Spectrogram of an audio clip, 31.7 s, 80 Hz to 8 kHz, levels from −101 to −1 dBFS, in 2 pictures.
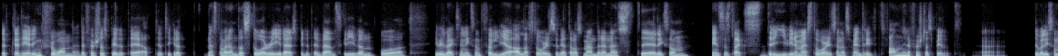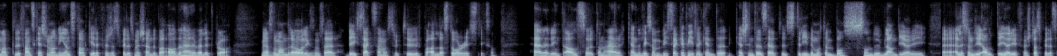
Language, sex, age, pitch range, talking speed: Swedish, male, 20-39, 125-145 Hz, 245 wpm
